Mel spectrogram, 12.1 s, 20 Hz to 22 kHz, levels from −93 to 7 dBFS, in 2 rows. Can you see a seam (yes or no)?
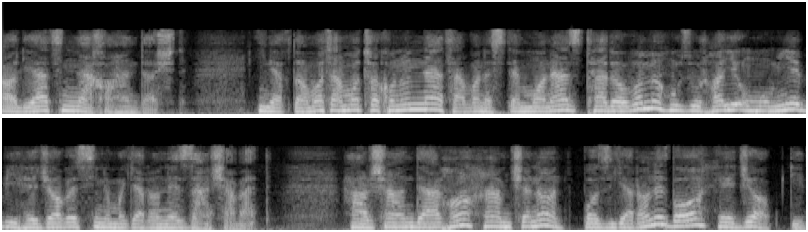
yes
